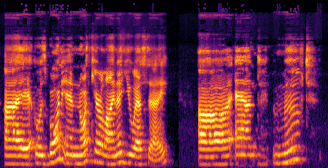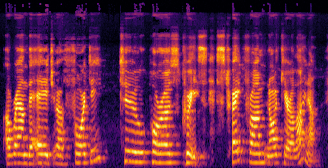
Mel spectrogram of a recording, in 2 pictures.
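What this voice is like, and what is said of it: American Southern accent. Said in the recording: “you've never lost your southern accent, I plan to keep it”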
